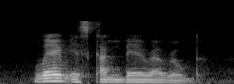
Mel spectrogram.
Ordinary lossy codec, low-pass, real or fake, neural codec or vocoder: none; none; real; none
